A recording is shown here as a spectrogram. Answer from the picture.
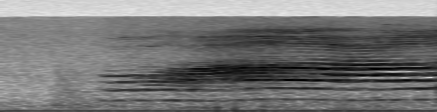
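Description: A long, high-pitched cry starting about half a second in, held near one pitch with a slight fall.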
